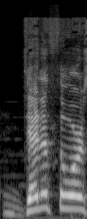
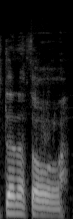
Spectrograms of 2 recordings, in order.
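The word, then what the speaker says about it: Denethor: stuff with the book too absolutely we get denior Madness we get his mental deterioration is it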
